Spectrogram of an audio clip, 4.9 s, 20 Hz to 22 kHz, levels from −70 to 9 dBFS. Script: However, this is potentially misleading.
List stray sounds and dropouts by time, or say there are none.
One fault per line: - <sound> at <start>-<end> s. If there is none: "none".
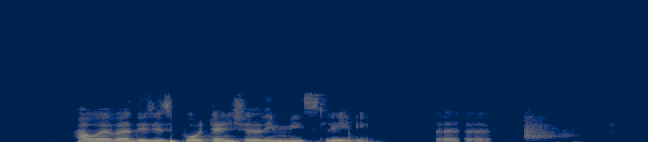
- laugh at 3.3-3.7 s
